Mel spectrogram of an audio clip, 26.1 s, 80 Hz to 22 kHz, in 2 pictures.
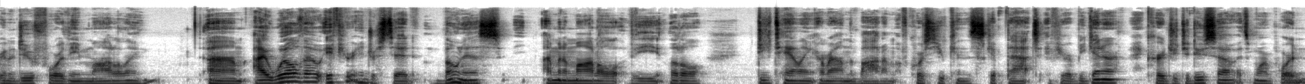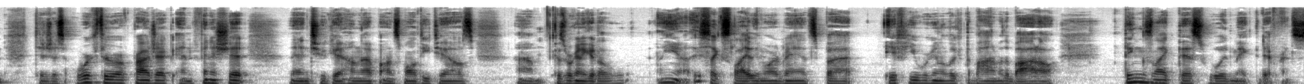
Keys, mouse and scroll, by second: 2.2-2.8 scroll down 5, 3.0-3.8 scroll up 4, 3.8-5.0 scroll up 2, 5.2-5.5 scroll down 3, 5.5 middle click, 6.1-6.9 scroll up 3, 9.7 middle click, 14.1-14.7 scroll down 2, 14.7-15.2 scroll up 3, 15.5-16.1 scroll down 1, 16.1-17.1 scroll up 1, 17.1 middle click, 18.5 middle click, 20.9 middle click, 22.8 middle click, 24.1 middle click.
